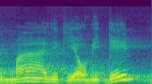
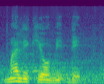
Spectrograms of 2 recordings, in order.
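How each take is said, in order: First: The first vowel of Maliki is held long. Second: The first vowel of Maliki is kept short. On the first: He is the owner of the Day of Judgment. "dibaca panjang" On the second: He is the king and ruler of the Day of Judgment. "tidak dibaca panjang, tidak dibaca dua harakat"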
